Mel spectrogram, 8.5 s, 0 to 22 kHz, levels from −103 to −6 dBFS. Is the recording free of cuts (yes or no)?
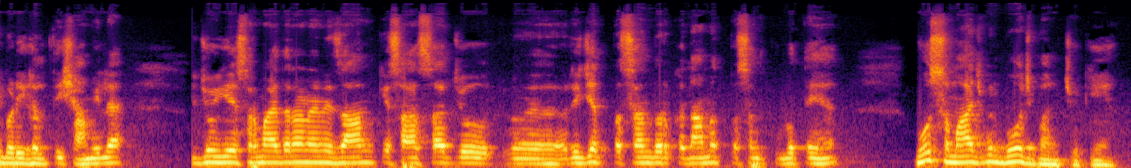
no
